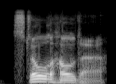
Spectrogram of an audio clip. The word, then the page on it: stallholder: British English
